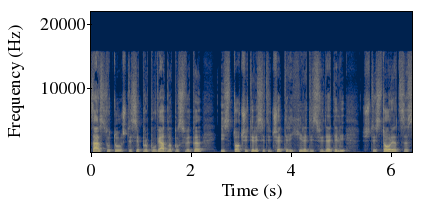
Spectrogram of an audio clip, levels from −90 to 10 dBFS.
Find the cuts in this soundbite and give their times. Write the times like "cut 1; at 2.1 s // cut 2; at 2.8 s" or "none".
none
